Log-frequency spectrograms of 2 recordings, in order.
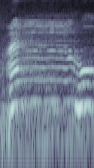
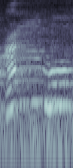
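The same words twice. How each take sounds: First: The nasal n sound is drawn out long. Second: The nasal n sound is kept short. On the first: The speaker calls it wrong. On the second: The speaker calls it right.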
